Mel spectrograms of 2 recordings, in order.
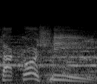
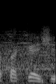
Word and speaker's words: Takeshi: Es Takoshi. Ah, Takoshi. Ah, bueno, pero en japonés se pronuncia Takeshi, doctor.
